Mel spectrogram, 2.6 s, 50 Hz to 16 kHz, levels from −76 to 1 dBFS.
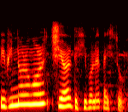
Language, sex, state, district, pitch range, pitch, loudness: Assamese, female, Assam, Kamrup Metropolitan, 210-310 Hz, 255 Hz, -13 LUFS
